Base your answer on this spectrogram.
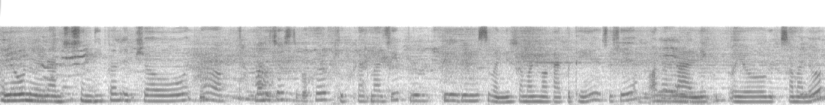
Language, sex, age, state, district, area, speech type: Nepali, female, 18-30, West Bengal, Kalimpong, rural, spontaneous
